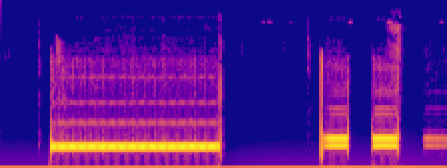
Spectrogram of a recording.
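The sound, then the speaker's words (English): A steady telephone dial tone holds for about two seconds, then stops and is followed by three short, separate touch-tone dialing beeps as a phone number is dialed to reach an IRS agent. The tones are clear, with no voices. “We'll call them on the air and we'll talk to an IRS agent.”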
